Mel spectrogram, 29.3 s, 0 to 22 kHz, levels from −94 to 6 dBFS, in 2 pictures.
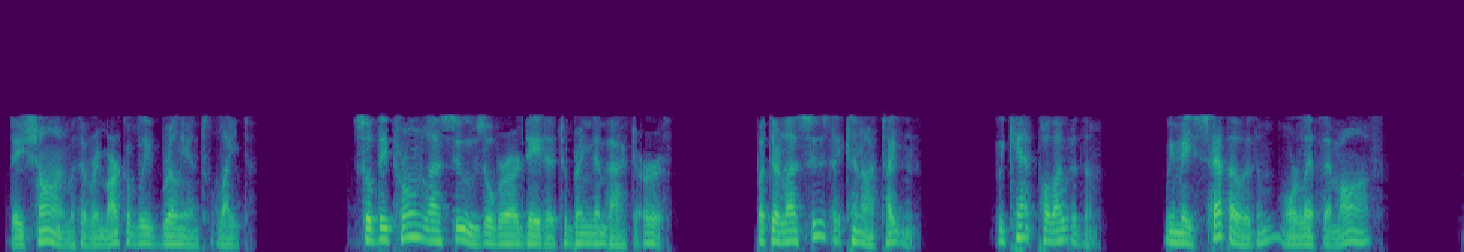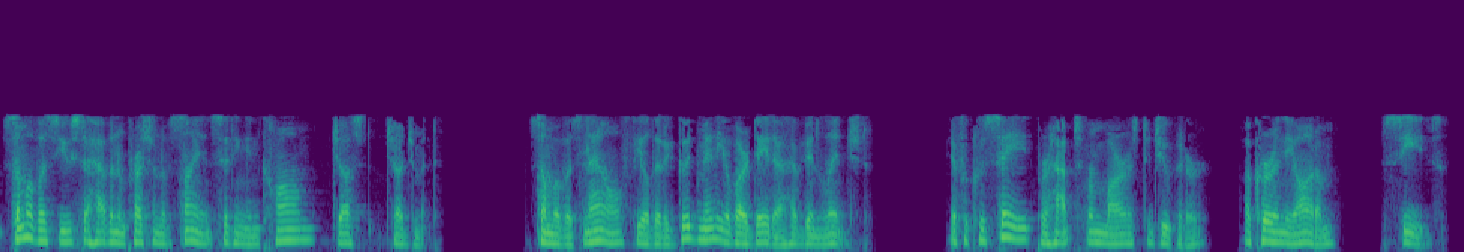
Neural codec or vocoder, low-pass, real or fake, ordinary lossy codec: none; 7.2 kHz; real; AAC, 16 kbps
